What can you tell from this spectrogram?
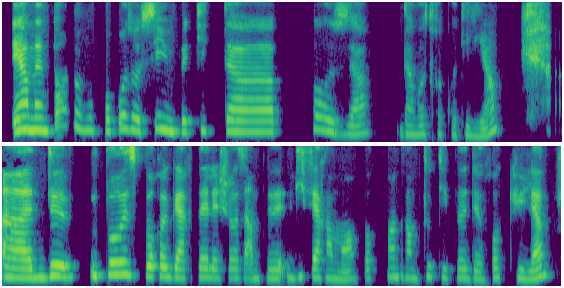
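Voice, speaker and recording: A woman with a slight Romanian accent speaks fairly slowly in a medium-pitched, dark and mellow tone with lively intonation. The sound is dry and close with no echo, and the background is quiet. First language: Romanian (speaking French). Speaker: trainer and coach. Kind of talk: webinar presentation. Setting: online webinar. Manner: hesitant, many filler sounds.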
